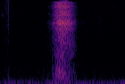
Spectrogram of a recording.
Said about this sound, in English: I apologize for my sniffing tonight. My nose is running and I can't catch it.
